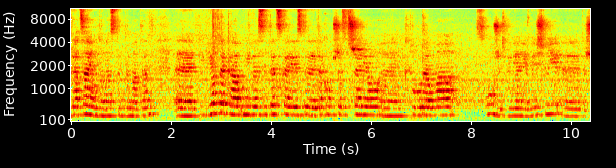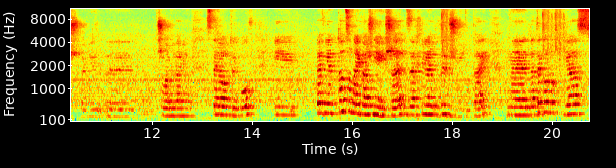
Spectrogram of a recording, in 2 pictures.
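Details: Adult woman speaking Polish; typical speech.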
